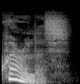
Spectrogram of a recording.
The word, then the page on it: querulous: British English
